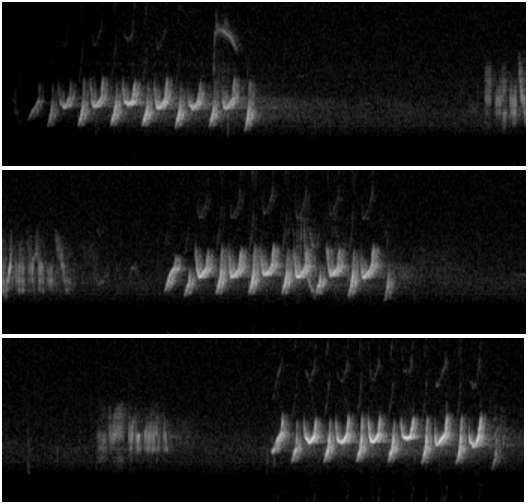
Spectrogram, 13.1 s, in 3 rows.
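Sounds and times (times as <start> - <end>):
Western rock nuthatch calling: 0.2 - 2.8, 3.9 - 7.9, 9.5 - 10.4, 11.0 - 13.0.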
